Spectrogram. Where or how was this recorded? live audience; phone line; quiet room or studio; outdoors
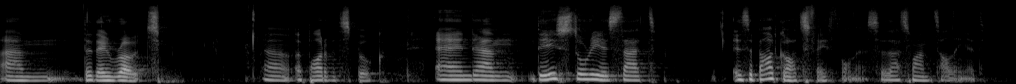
live audience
